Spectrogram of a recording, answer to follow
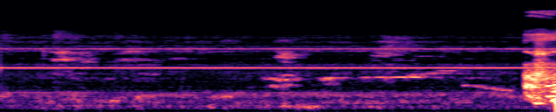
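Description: Faint sizzling of whole spices, onion and turmeric frying in hot oil in a wok, under a steady faint high-pitched whine.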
